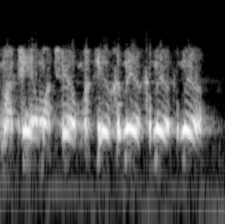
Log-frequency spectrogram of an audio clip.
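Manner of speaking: frantic, very high, repeated screaming. Retelling friends calling from outside the shower: imitating friends screaming. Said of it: "my friends are screaming, like".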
